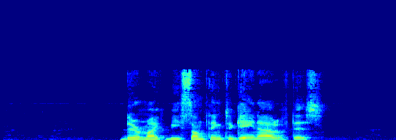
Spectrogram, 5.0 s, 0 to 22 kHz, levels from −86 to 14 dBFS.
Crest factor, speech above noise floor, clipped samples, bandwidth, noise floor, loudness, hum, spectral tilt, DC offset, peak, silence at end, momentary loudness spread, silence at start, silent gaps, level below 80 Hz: 20 dB; 47 dB; under 0.1%; 11.5 kHz; -79 dBFS; -33 LUFS; none; -4.5 dB/octave; under 0.1%; -16 dBFS; 0.95 s; 8 LU; 1.5 s; none; -66 dBFS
